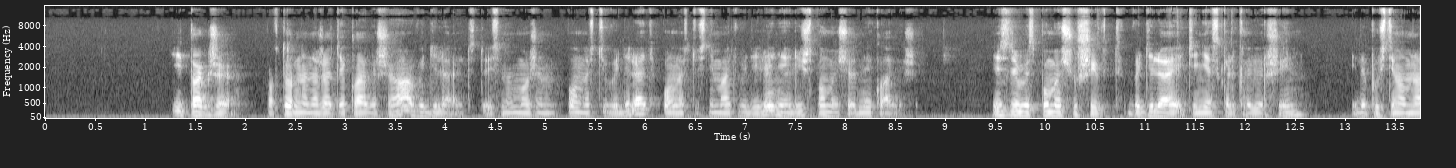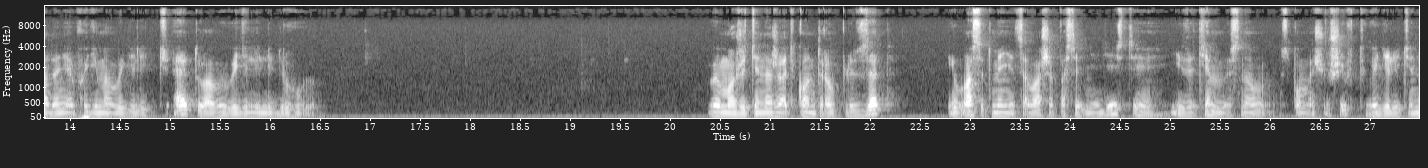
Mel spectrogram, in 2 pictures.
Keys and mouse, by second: 2.5 a, 5.3 a, 10.4-13.9 drag, 15.7-17.7 drag, 19.4 ctrl+z, 26.6-27.4 middle drag.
